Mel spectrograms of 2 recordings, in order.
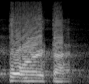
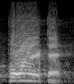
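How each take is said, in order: First: It is said with the local accent. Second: It is said with an interior Paraná accent. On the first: This is how people say it here. "Aqui é porta" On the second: This is how the speaker says it at home. "eu sou do interior do Paraná. Então eu falo porta"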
